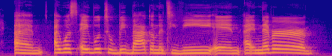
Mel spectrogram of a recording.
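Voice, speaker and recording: Ordinary pitch variation in a Spanish accent. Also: woman. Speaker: beauty pageant titleholder. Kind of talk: interview. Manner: halting.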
